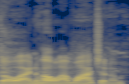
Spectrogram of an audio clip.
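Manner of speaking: Southern woman voice, high and loud; old beach woman answering, Southern accent. Retold or imitated. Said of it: "She goes".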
